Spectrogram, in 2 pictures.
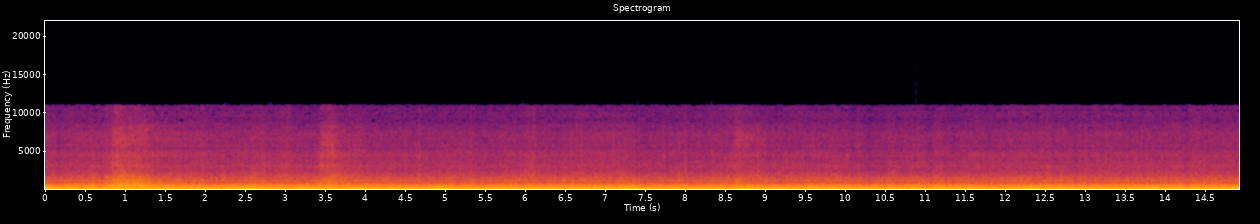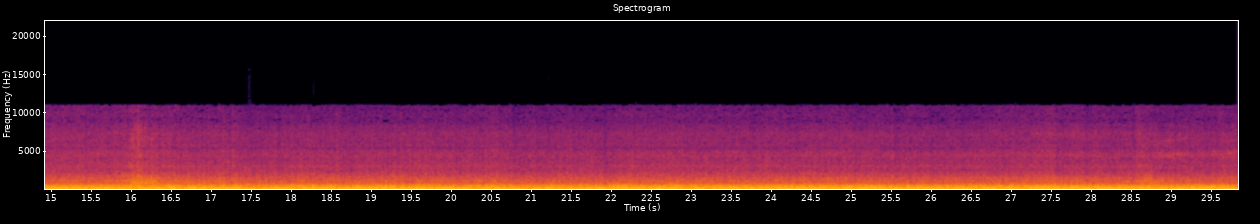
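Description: Car driving on the road: a steady low rumble of tyres and engine, with a few brief whooshes, the clearest about a second in and about sixteen seconds in.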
